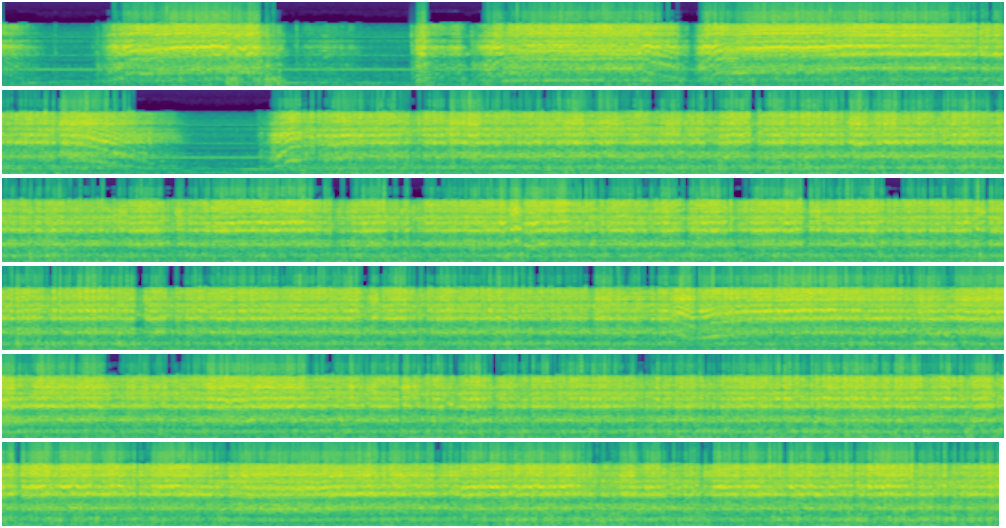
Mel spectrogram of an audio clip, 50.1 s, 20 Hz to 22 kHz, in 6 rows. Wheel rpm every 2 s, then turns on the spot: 80, 50, 140, 190, 140, 160, 230, 230, 230, 230, 230, 230, 240, 240, 230, 220, 230, 230, 230, 230, 230, 230, 220, 230, 230.
none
